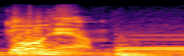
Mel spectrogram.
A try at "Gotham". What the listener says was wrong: Gotham. Gotham. It's pronounced Gotham. It's a TH. GOTHAM. Not Goham.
